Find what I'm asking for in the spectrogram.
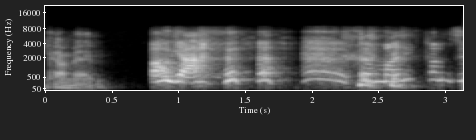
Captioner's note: laughing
